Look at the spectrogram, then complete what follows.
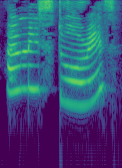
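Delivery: scoffing surprise; incredulous. Acted. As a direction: toss the words back in disbelief. Grandfather incredulous.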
